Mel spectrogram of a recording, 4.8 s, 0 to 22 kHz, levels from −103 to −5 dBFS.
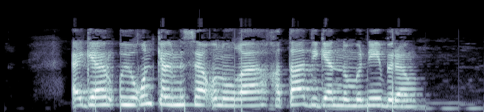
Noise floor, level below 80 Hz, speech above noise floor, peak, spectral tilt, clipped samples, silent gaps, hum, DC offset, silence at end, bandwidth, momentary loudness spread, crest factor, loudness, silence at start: -58 dBFS; -56 dBFS; 45 dB; 0 dBFS; -3.5 dB/octave; under 0.1%; none; none; under 0.1%; 0.65 s; 7.8 kHz; 6 LU; 14 dB; -14 LUFS; 0.7 s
